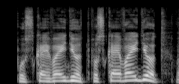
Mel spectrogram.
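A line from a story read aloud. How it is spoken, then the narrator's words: Queen's exclamation. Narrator (Russian): воскликнула королева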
